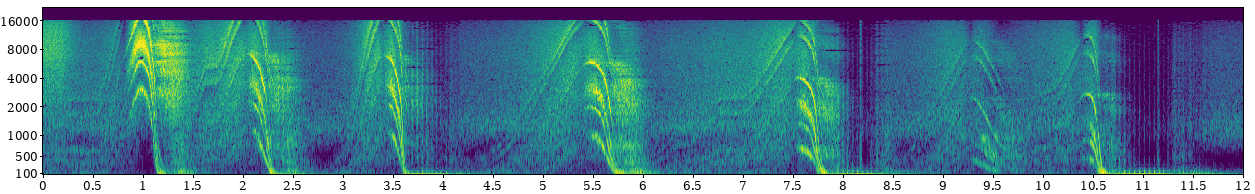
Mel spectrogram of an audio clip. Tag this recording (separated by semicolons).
Alien; Gun; Impact; Laser; Outer; Phaser; Sci-Fi; Shoot; Space; Spaceship; Weapon; Weird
